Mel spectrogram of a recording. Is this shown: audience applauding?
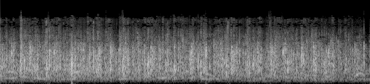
yes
